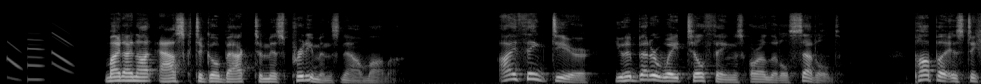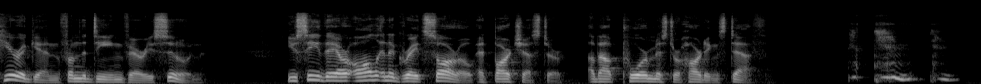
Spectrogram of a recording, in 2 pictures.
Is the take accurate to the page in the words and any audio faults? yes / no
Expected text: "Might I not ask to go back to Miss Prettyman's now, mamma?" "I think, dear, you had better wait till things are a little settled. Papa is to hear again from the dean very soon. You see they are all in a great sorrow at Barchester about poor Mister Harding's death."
no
